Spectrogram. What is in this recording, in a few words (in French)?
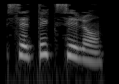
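"Cest excellent", French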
